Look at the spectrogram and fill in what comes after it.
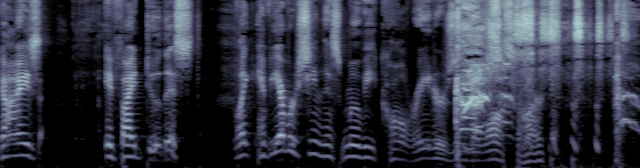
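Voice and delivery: rambling voice in a celebrity actor's manner. Showing a Jay Baruchel impression nominated for best impersonation: Jay Baruchel impression. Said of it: "I feel like that's a Jay Baruchel".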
